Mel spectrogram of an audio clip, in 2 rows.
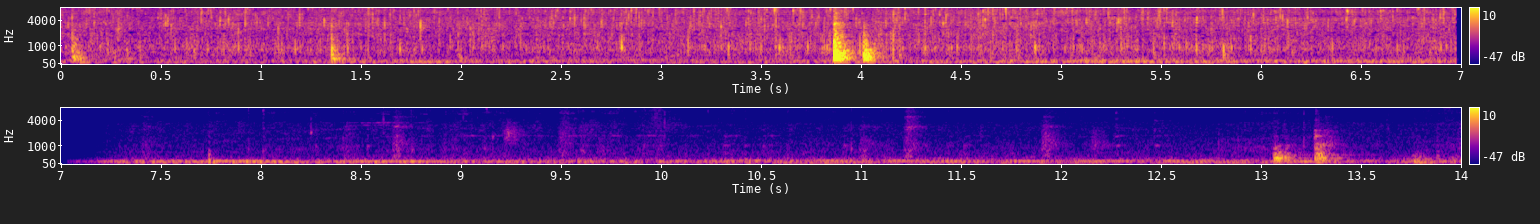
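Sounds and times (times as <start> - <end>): oil sizzling in a pan: 0.0 - 7.0
spatula knocking on a pan: 3.8 - 4.2.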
